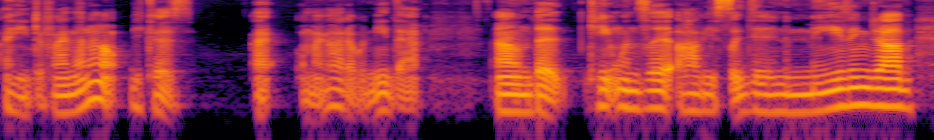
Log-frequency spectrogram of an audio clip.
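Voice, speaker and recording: A man's voice: low voice, normal speed. A young man hosting a casual solo podcast, rambling and giggly, swearing freely. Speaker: podcast host.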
